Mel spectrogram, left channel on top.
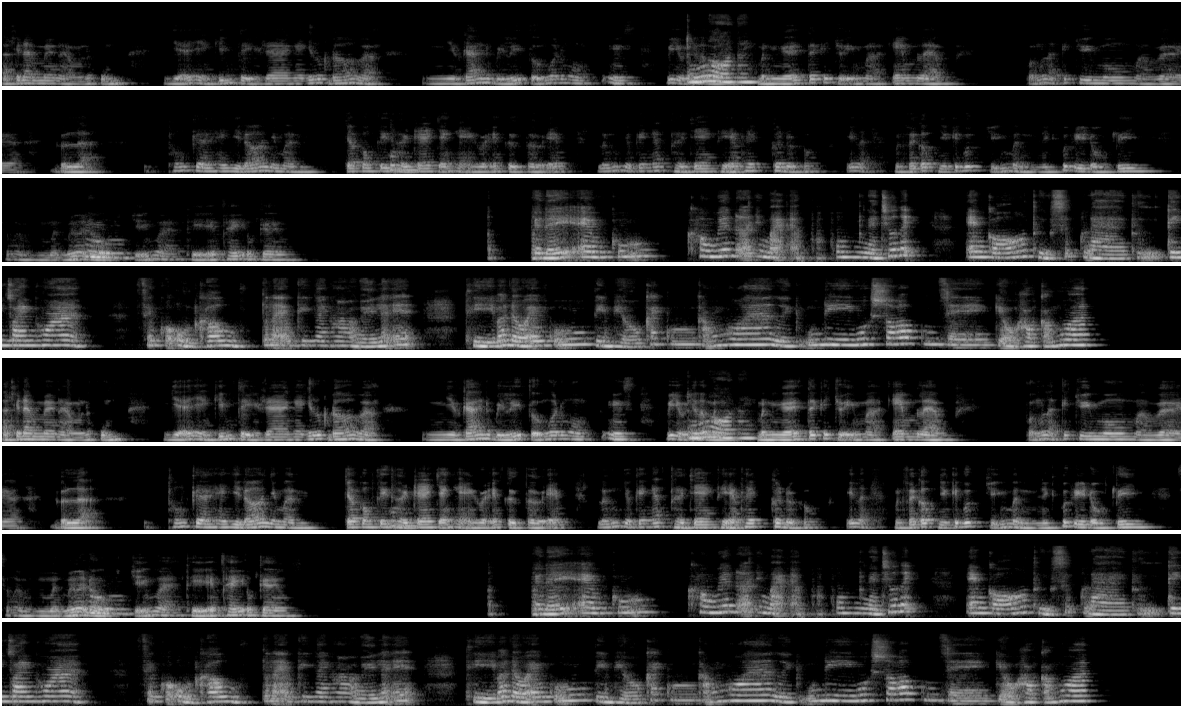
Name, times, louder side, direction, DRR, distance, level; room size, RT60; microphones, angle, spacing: voice 1, 0.0-3.9 4.2-6.3 6.6-7.3 7.6-9.6 10.2-12.8 13.5-14.9 15.2-26.5, right 5 dB, 45° right, 0.3 m, -26 dB
voice 2, 6.8-7.6 15.6-15.9 24.4-24.8 28.9-30.1 30.4-31.6 31.9-32.7 33.2-36.2 36.8-46.2, left 1 dB, 65° left, 1.2 m, -23 dB
4.2 x 2.2 x 3.3 m
head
